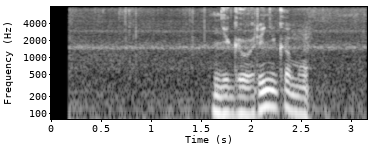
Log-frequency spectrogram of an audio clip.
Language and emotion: Russian, neutral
